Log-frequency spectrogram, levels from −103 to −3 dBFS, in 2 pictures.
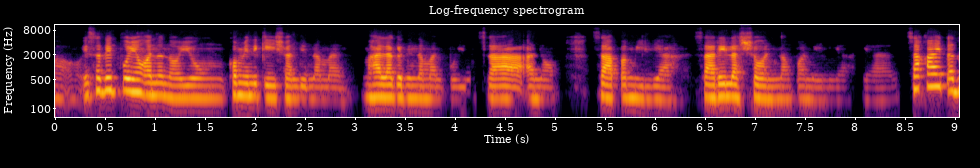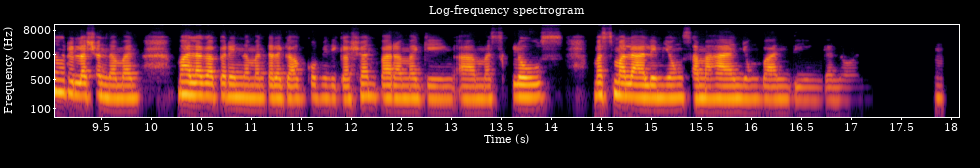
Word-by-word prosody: oo. 175 -3 -17
Isa 265 +7 0
din 280 -1 +3
po 275 - +3
'yung 255 -2 +6
ano. 210 -1 +2
No? 180 -1 -4
'yung 180 0 -6
communication 195 -4 -1
din 170 0 -10
naman, 165 -1 -13 0.2
mahalaga 190 0 +3
din 180 0 -6
naman 175 -1 -8
po 170 - -19
'yung 165 0 -19
sa 175 -1 +4
ano, 165 -1 -7 0.3
sa 180 - +3
pamilya, 175 -2 -7 0.2
sa 190 -1 +3
relasyon 190 -3 +2
ng 170 0 -12
pamilya 165 -1 -18 0.2
yan. 160 0 -25 0.2
Sa 305 0 +3
kahit 345 0 +6
anong 255 -2 +1
relasyon 205 -2 +2
naman 180 0 -2 0.4
mahalaga 210 -2 +4
pa 205 - -1
rin 195 -1 0
naman 185 -1 -4
talaga 180 -1 0
ang 175 - -18
komunikasyon 185 +1 -5
para 185 -1 +1
maging 175 -1 -7 0.2
mas 175 0 -8
close, 195 +1 0 0.3
mas 210 0 -1
malalim 190 -3 +4
'yung 185 0 -3
samahan, 180 -1 +1
'yung 175 0 -8
bonding, 170 -1 -7
gano'n. 165 0 -19 0.8
Hmm. 180 -1 -16
180 Hz, 165 wpm, -23 LUFS, 175-195 Hz, 0.8 s, yung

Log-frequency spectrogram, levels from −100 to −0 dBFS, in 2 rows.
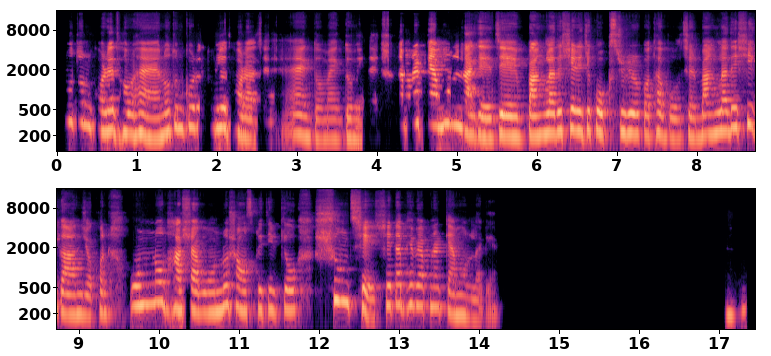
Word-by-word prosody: নতুন 315 -2 -5
করে 235 0 +4
ধ - - -10 0.2
হ্যাঁ, 195 -4 +3
নতুন 240 +4 -1
করে 270 -1 -1
তুলে 260 +1 +2
ধরা 195 -5 -1
যায়। 160 - -14 0.4
একদম, 180 -3 -7
একদমই 175 0 -6
তাই। 170 - -12 0.3
তারমানে 280 +3 +3
কেমন 290 +1 +5 0.2
লাগে? 205 -2 +5 0.2
যে, 210 -1 +7 0.3
বাংলাদেশের 220 +4 +4
এই 225 - -2
যে 240 - +1
'Coke 225 -1 +3
Studio' 220 -1 +3
র - - -6
কথা 205 +2 -3
বলছেন, 185 +1 -5
বাংলাদেশী 235 +7 +1
গান 195 -1 +1
যখন 185 +3 -7 0.4
অন্য 280 +2 +1 0.2
ভাষা 225 -1 +3
বা 210 - -5
অন্য 220 +3 0 0.2
সংস্কৃতির 220 0 -4
কেউ 230 -1 0 0.4
শুনছে, 300 -6 +1 0.2
সেটা 270 +1 0
ভেবে 270 0 -2
আপনার 255 -1 -4
কেমন 195 -2 -3
লাগে? 225 -1 -17 2.9
উহু। 195 +3 -10
225 Hz, 135 wpm, -22 LUFS, 200-265 Hz, 2.9 s, যে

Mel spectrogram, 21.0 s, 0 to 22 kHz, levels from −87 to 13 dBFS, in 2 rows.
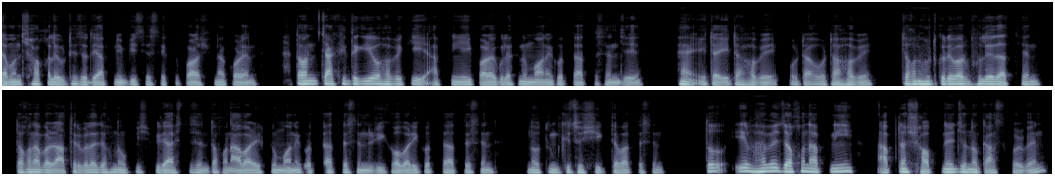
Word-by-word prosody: যেমন 100 0 +4
সকালে 110 +1 +1
উঠে 105 +2 -3
যদি 100 +1 0
আপনি 100 - -7
বিসিএস 100 0 -5
এ - - -7
একটু - - -16
পড়াশোনা 95 +1 -1
করেন। 95 -1 0 0.5
তখন 130 0 +7
চাকরিতে 125 +1 +3
গিয়েও 125 +1 +4
হবে 115 0 +2
কি? 130 - -1 0.2
আপনি 110 - -7
এই 105 - +1
পড়াগুলা 105 0 +1
কিন্তু 115 -3 0
মনে 95 +1 +1
করতে 105 - -5
পারতেছেন 95 0 -5
যে, 100 - -1 0.5
হ্যাঁ, 115 -5 +5
এটা, 105 -1 -1
এটা 100 - -2
হবে। 95 0 0 0.3
ওটা, 100 -1 -4
ওটা 100 -1 -1
হবে। 95 -1 0 0.4
যখন 115 +1 +5
হুট 115 0 +5
করে 125 -1 +5
আবার 120 -1 +6
ভুলে 115 0 +5
যাচ্ছেন, 110 +1 0 0.4
তখন 110 0 +2
আবার 105 0 +2
রাতের 100 +3 -2
বেলায় 105 0 +1
যখন 110 +1 0
অফিস 105 +1 -9
ফিরে 110 -1 +1
আসতেছেন, 105 +1 -5
তখন 105 -1 -3
আবার 100 +1 +2
একটু 110 - -10
মনে 100 +1 +1
করতে 100 - -7
পারতেছেন, 100 +1 -3 0.2
recovery 100 0 0
করতে 105 - -6
পারতেছেন, 100 +1 -4 0.4
নতুন 105 +2 -1
কিছু 110 0 -2
শিখতে 105 -1 -3
পারতেছেন। 100 +1 -6 0.5
তো 155 - +4 0.3
এভাবে 155 +1 +6
যখন 140 +3 +5
আপনি 135 +2 0 0.5
আপনার 130 -1 +3
স্বপ্নের 120 +5 +2
জন্য 115 -2 +4
কাজ 95 0 -2
করবেন, 100 +4 -1
105 Hz, 190 wpm, -24 LUFS, 100-115 Hz, 0.5 s, তখন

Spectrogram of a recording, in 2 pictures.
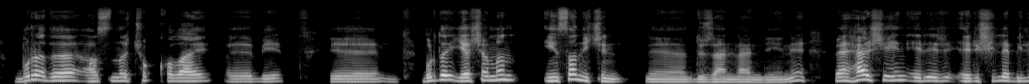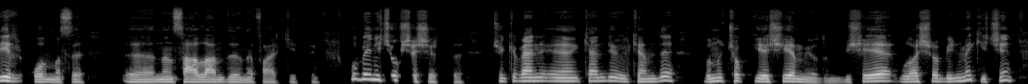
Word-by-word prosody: burada 180 +1 +4
aslında 160 +3 -1
çok 180 +2 -8
kolay, 155 +1 +3 0.2
eee, 130 0 -2
bir, 140 +3 -4 0.4
emm, 125 -1 -2 0.2
burada 190 +8 +6
yaşamın 195 +5 +3 0.2
insan 175 +7 +4
için, 130 -6 -1
eee, 115 -2 -1
düzenlendiğini 115 +5 -1 0.3
ve 170 0 +5
her 210 +6 +7
şeyin 195 +1 0
erir 165 -1 -1
erişilebilir 155 +1 +2
olması 110 -4 -3 0.4
ııı, 110 -1 -2
nın 115 0 0
sağlandığını 110 -3 0
fark 100 -1 -10
ettim. 95 +1 -18 0.3
Bu 245 -1 -4
beni 230 -3 +2
çok 210 +2 -3
şaşırttı. 105 -2 -7 0.3
Çünkü 155 +2 -7
ben, 160 0 +3
eee, 150 -2 -1
kendi 160 +1 -2
ülkemde 135 +3 -2 0.3
bunu 145 +4 -1
çok 150 0 -6
yaşayamıyordum. 115 -10 -1
Bir 110 - -8
şeye 150 +6 +3
ulaşabilmek 140 +7 -2
için, 170 +10 -5
145 Hz, 115 wpm, -23 LUFS, 120-165 Hz, 0.4 s, her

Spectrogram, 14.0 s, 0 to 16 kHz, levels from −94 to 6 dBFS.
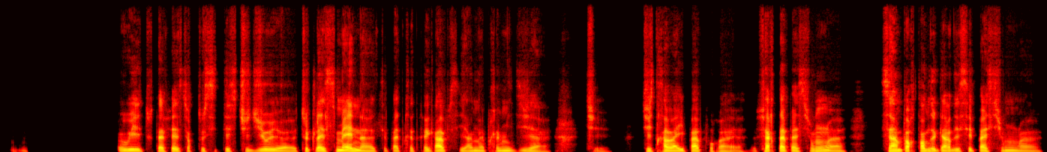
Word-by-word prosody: Mmh 120 - -27
mh. 105 - -22 1.2
Oui, 120 -2 +1
tout - - -18
à 120 - +4
fait, 125 +1 0
surtout 120 +1 -10
si 120 +1 -10
tu 120 - -7
es - - -2
studieux 115 -3 -2
toute 140 -3 -3
la 120 +1 +6
semaine, 120 +2 +4
heu, 105 -1 -2
c'est - - -15
pas - - -2
très, - - -10
très 120 - -4
grave 115 +3 +4
si 100 - -8
un 100 +3 -3
après-midi, 105 +1 -5
heu, 100 -3 -3 0.6
tu 95 -5 -13 0.4
tu 120 -3 -3
travailles 115 0 +3
pas 130 +5 +3
pour, 115 -3 -13
heu, 100 0 -7 0.2
faire 135 0 +3
ta 125 - +6
passion, 125 +4 -1
heu. 105 -1 -3 0.5
C'est - - +2
important 130 +1 +4
de 130 -2 +1
garder 115 0 +2
ses 115 +2 -3
passions, 115 +1 -1
heu, 100 0 -8
115 Hz, 175 wpm, -25 LUFS, 105-120 Hz, 1.2 s, la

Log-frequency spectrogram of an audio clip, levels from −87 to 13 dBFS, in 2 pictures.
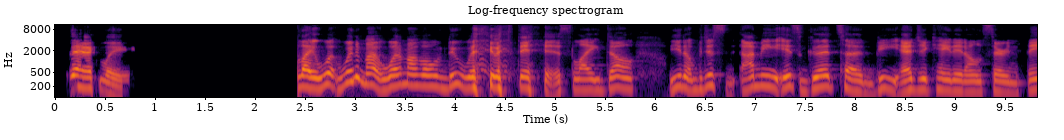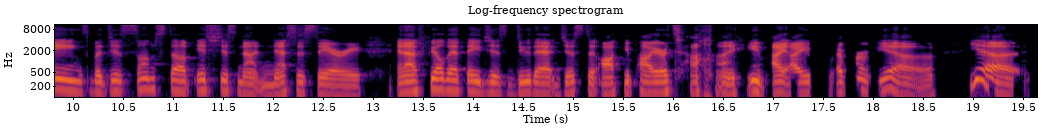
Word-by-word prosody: Exactly. 150 - +5 1.7
Like, 190 -3 +7
what 195 -1 +3
when 270 - +3
am 235 - +1
I 225 - +6
what 195 +7 +3
am 225 +1 -4
I 215 - +3
gonna 205 -3 0
do 210 +3 -1
with 185 -1 +4 0.4
thi 175 -2 +3
this? 140 +6 -4
Like, 160 -1 -1
don't 175 -2 -1 0.3
you 185 +5 -2
know, 175 -5 0
but 170 +2 -7
just 215 +1 -3
I 175 +5 +3
mean, 205 -3 0
it's 195 -2 +2
good 185 +6 +1
to 150 -7 +1
be 155 +5 -5
educated 155 -1 +2
on 140 0 -3
certain 140 -3 -3
things, 155 -3 +2
but 135 -3 -4
just 140 -1 -6
some 170 +1 -5
stuff, 155 -4 -3
it's 155 0 -5
just 145 -2 -7
not 120 -2 -2
necessary, 115 -3 -3 0.3
and 130 - +2
I 140 +1 +7
feel 165 +3 -1
that 150 -1 0
they 140 -1 0
just 125 -3 -7
do 130 +4 -3
that 125 -4 0
just 135 +2 -6
to 125 - -4
occupy 130 +2 0
our 135 +1 +3
time. 135 -1 -6 0.2
I 120 +4 -2
I 135 -1 +4 0.3
I 135 - +1
pref 160 -5 -4
yeah, 120 - -2 0.4
yeah. 310 +1 +1
150 Hz, 175 wpm, -25 LUFS, 135-175 Hz, 1.7 s, Like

